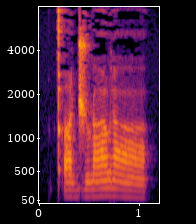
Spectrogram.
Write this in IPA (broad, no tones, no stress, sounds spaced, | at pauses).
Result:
qʼ ɑ d͡ʒ u ɽ ɑ̃ o̯ ɾ ɑ̃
